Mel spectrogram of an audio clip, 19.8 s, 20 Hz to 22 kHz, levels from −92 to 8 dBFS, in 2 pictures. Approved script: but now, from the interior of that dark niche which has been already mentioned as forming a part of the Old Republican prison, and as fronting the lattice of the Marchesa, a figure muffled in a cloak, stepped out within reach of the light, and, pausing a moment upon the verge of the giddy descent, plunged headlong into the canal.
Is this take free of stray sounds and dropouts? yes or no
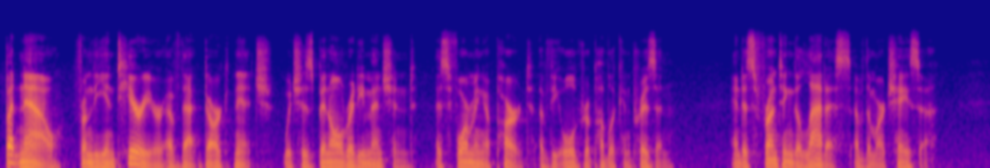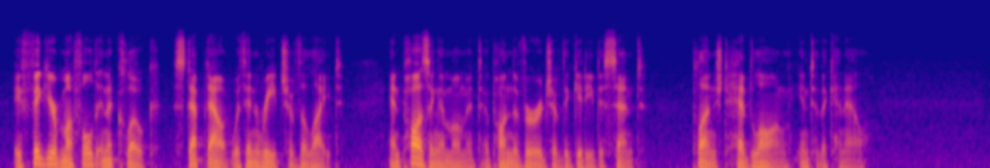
yes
